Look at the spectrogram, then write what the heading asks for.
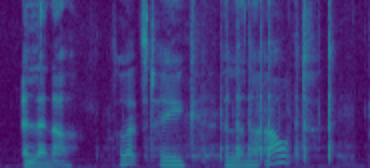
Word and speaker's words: Elena: And again, if you are tuning in mid video, I would normally pronounce her name as Elena or Alina, but based on the hungle from the artist, I am calling her Elena.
